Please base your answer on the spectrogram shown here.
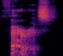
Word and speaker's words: ferrous: The way you say this word is ferrous, not whatever garbage nonsense I was saying.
